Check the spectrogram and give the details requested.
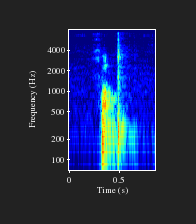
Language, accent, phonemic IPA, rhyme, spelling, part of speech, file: English, Southern England, /fɒp/, -ɒp, fop, noun, LL-Q1860 (eng)-fop.wav
- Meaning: A vain man; a dandy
